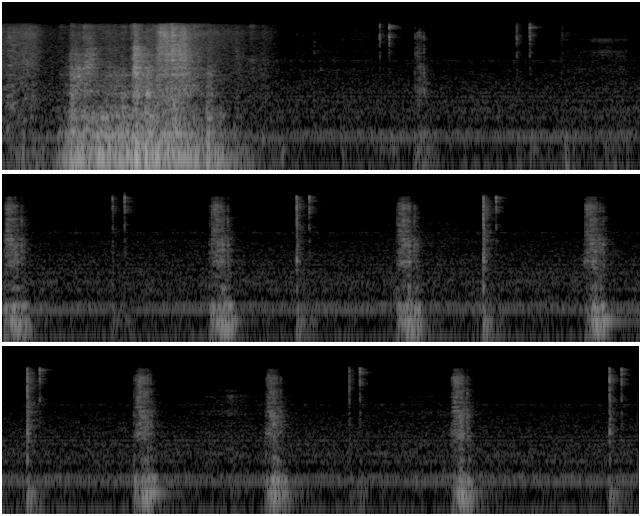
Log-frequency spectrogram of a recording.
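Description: Computer mouse clicks, one about every second, often in close press-and-release pairs, as the randomize button is clicked again and again. A louder noise fills the first two seconds.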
